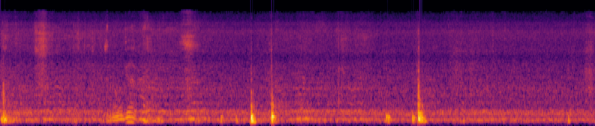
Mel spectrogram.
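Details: Honey bees buzzing during a hive split, a low, steady hum broken by several sharp knocks and taps as the hives are worked.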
